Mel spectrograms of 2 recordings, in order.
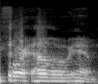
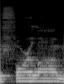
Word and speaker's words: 4-LOM: number 8 for no this is the way I pronounce this 4-lom you mean for long no I mean 4-lom oh there's kind of a rift in the divide of fandom where half the people say for long and the people that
